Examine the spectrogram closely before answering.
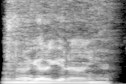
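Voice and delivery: sulky low, soft murmur; mock-dejected, barely bothering; unenthused. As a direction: pretend to be totally drained of enthusiasm. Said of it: "unenthused [name] over here".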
